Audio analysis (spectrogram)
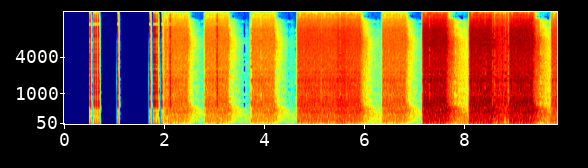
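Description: Machine gun fire in the Close Combat war video game: repeated loud bursts of automatic fire, some short and some sustained, separated by brief gaps, close and dominant with no talk.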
